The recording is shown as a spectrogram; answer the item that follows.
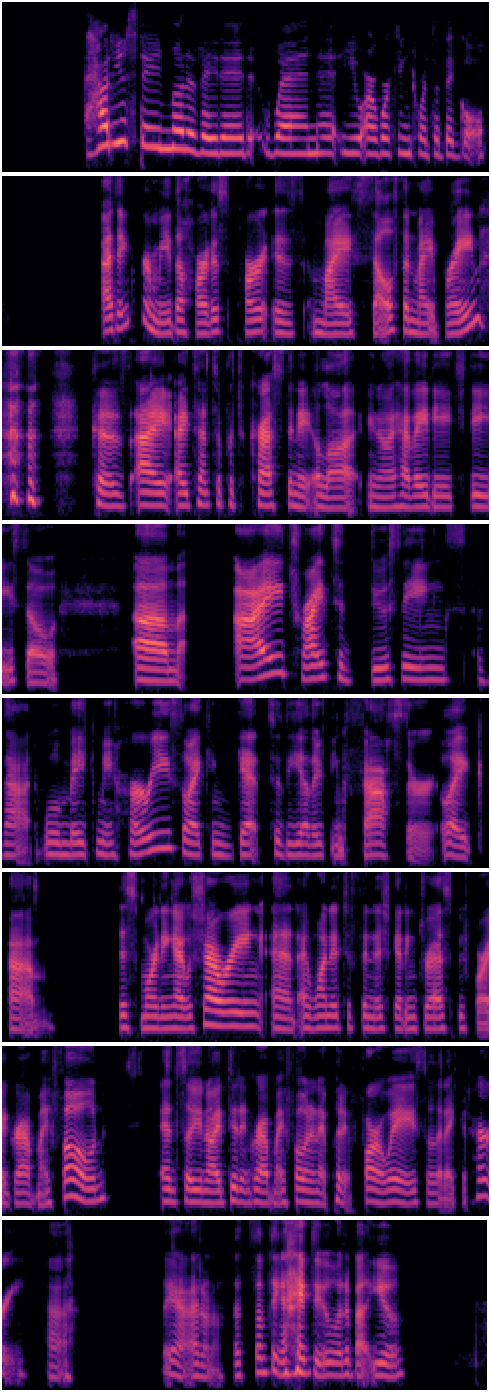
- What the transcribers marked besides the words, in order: chuckle; tapping; laughing while speaking: "uh"; laughing while speaking: "I"
- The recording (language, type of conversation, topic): English, unstructured, How do you stay motivated when working toward a big goal?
